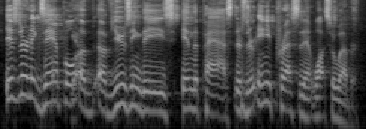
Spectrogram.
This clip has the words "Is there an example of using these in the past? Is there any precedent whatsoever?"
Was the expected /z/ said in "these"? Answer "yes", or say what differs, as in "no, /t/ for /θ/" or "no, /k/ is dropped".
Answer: yes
